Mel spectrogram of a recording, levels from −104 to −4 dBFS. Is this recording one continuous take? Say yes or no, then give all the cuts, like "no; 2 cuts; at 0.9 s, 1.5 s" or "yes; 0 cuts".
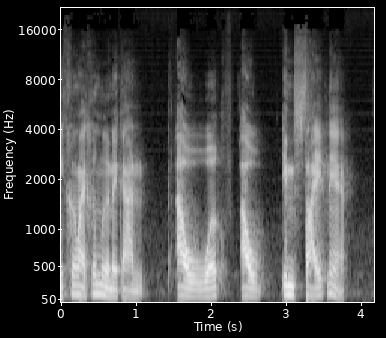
yes; 0 cuts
